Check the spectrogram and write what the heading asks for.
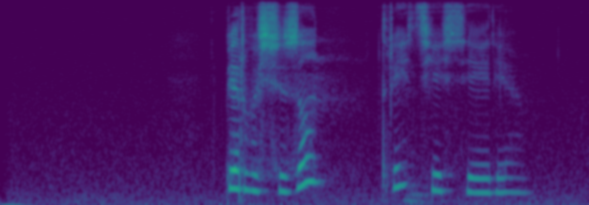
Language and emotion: Russian, sad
